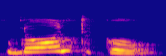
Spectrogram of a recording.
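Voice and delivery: usual speaking voice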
